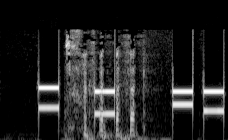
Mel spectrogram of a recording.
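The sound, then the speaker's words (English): Telephone keypad dialing tones: four short, steady dual-tone beeps, evenly loud, with a burst of rough, voice-like noise between the first and second. “this is me dialing in Mick's number, so just hang in there, man”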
